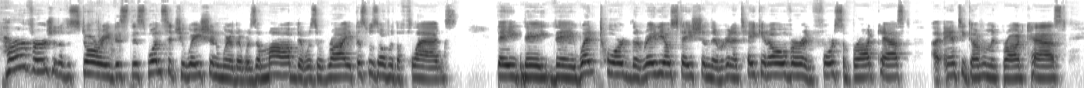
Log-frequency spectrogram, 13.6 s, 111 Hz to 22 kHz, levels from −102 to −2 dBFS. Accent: American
